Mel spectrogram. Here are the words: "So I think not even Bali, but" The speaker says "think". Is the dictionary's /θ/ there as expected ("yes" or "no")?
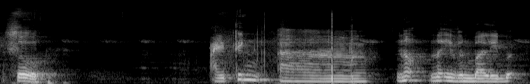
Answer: no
